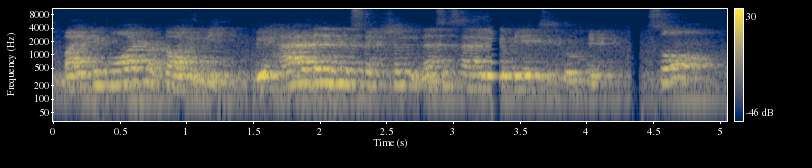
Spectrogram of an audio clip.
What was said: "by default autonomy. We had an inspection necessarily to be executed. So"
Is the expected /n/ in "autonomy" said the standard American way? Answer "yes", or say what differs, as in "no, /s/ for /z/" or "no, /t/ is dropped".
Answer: no, /l/ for /n/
